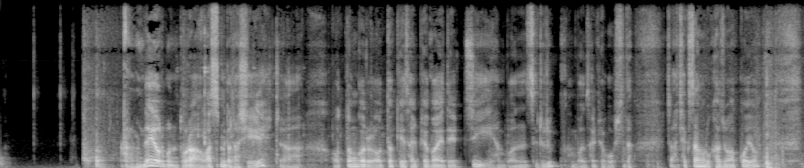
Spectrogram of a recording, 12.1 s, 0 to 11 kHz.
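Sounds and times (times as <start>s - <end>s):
man talking: 1.8s - 11.6s.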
